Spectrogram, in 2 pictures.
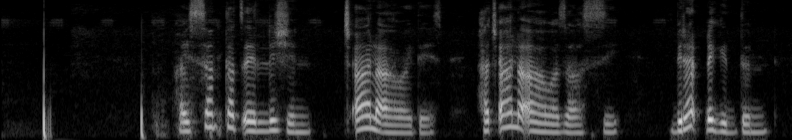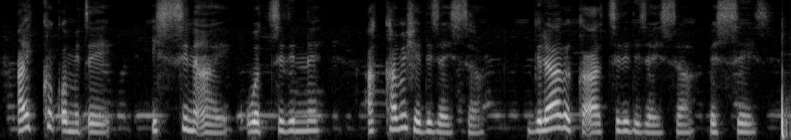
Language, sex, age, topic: Gamo, female, 25-35, government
